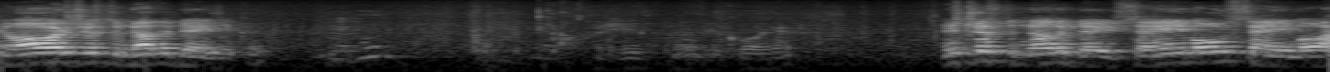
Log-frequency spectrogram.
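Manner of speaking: low, weary mock reply; resigned everyday grumbler. Speaker mimics people answering a morning greeting, low and resigned. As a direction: imitate someone shrugging off the day. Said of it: "this is what they say".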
